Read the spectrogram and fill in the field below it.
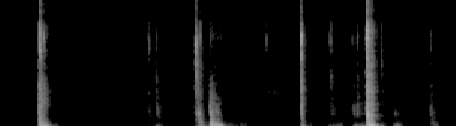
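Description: A doorknob rattles and clicks as a hand turns it.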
